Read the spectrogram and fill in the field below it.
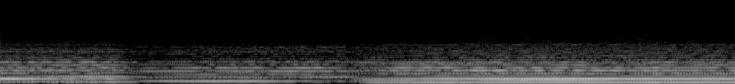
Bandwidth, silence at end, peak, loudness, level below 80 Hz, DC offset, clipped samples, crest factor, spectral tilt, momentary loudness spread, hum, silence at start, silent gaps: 4.1 kHz; 0 s; -14 dBFS; -28 LUFS; -64 dBFS; under 0.1%; under 0.1%; 14 dB; -11.5 dB/octave; 14 LU; none; 0 s; none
